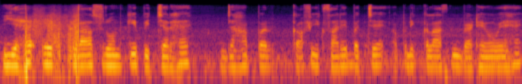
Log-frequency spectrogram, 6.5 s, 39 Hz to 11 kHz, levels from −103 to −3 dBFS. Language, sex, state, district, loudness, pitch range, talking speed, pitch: Hindi, male, Chandigarh, Chandigarh, -26 LUFS, 125-140 Hz, 165 wpm, 135 Hz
